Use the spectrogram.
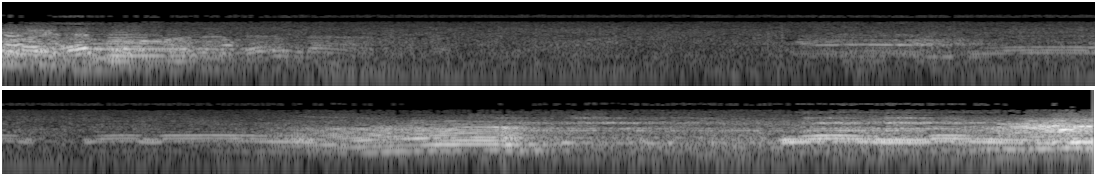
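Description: cattle mooing

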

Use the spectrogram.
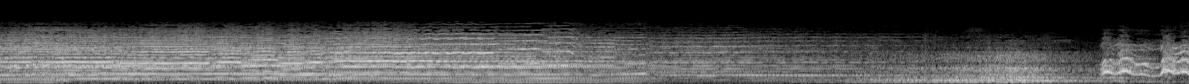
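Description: dog barking

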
